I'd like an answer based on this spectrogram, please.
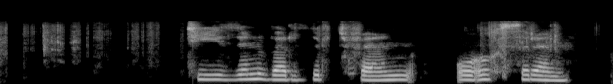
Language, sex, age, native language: Icelandic, male, 9, Icelandic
